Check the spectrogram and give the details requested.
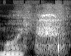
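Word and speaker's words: moi: here we have the first thing um it's Moy hello Moy and I actually put it like this I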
